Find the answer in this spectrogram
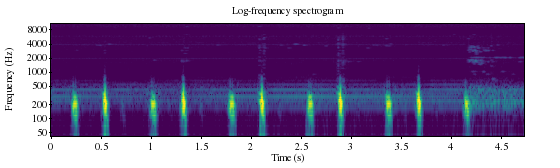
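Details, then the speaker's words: Normal heart sounds heard with a warmed stethoscope at the aortic area during a complete physical examination of an adult man: steady, clear lub-dub at about 77 beats a minute, normal first and second sounds, faint background hum. "and the auscultation of the heart proceeds by evaluating the four cardiac areas just demonstrated warm the stethoscope listen first in the aortic area"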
